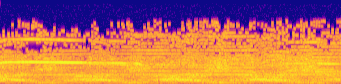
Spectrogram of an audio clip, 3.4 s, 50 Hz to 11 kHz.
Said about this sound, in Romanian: Peste 50.000 de oameni au ieșit din nou în stradă în București duminică seara pentru a menține presiunea asupra guvernului Grindeanu. În Piața Victoriei, mulțimea a format un tricolor uman, a scandat jos corupția și hoții.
